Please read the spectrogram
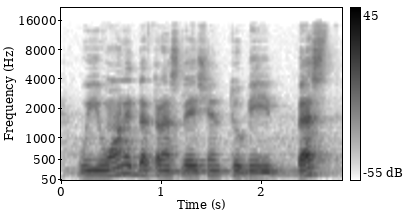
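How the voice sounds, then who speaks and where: A man with an Arabic accent. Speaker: Quran translator. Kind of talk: interview. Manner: halting.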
